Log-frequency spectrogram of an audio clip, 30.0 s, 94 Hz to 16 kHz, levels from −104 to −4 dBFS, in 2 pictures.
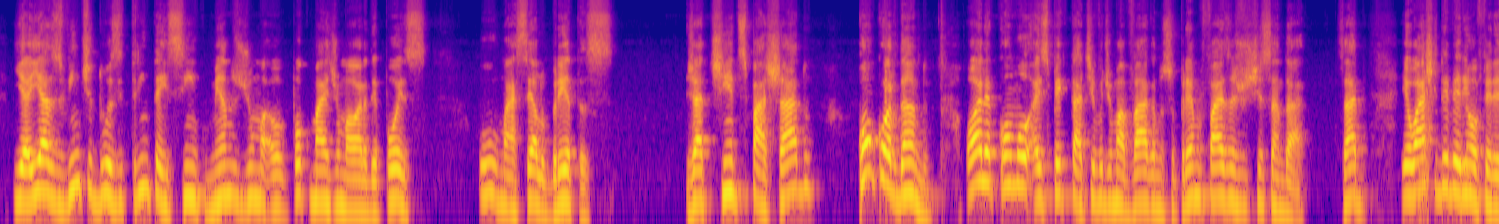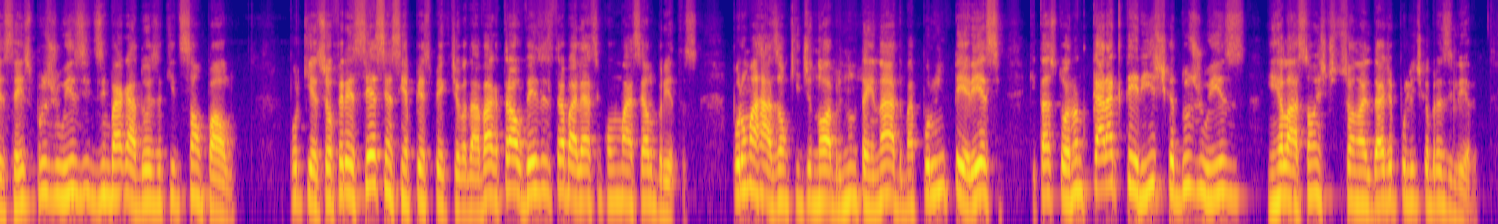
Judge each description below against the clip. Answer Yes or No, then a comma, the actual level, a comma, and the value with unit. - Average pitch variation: Yes, average, 3.4 semitones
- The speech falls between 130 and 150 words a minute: No, fast, 185 wpm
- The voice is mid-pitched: Yes, medium, 175 Hz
